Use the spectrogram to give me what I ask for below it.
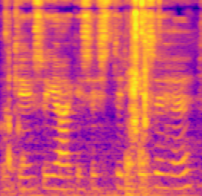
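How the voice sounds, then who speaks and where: A woman's voice: mid-range voice, moderate pace. A young woman in her twenties vlogging in a casual, chatty way, switching often between Hindi-Urdu and English. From Pakistan. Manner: chatty, excitable, switches between languages mid-sentence. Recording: noisy home recording.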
